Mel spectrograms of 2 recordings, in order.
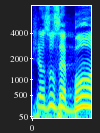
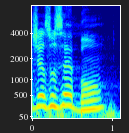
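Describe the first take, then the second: First: It is said in a joyful, lively tone. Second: It is said in a flat, discouraged tone. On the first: The speaker truly believes the message. The speaker calls it right. "quando você prega com alegria, fala assim" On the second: The speaker lacks conviction in the message. The speaker calls it wrong. "se você fala com desânimo"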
